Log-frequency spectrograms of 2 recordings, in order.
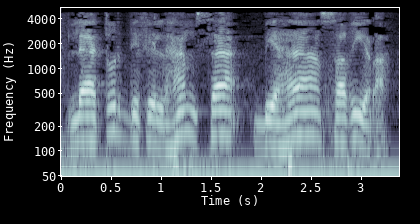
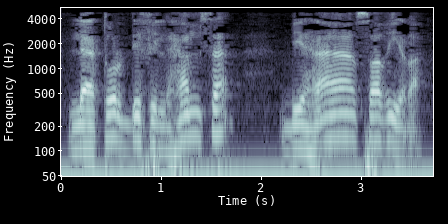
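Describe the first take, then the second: The two takes are said the same way.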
